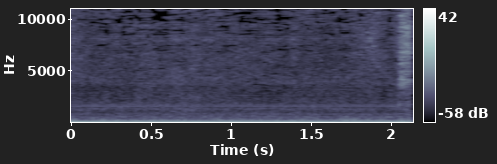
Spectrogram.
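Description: Steady low hum with a faint hiss above it. It is background noise on the recording, with nothing else happening.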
